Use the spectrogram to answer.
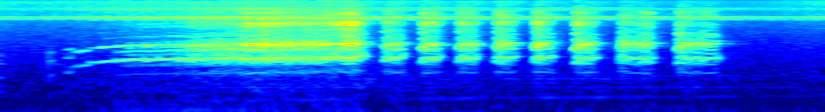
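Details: Female red junglefowl serving as a lure, calling despite being startled: a long nasal note rising and growing louder, then a rapid run of about eight short, evenly spaced clucks.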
